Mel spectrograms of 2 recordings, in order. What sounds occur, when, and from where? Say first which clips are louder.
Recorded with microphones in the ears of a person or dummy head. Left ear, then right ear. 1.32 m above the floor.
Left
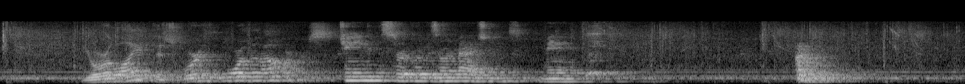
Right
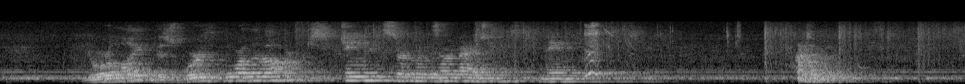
0.8 s a man speaking: left 3 dB; 55° left (ahead or behind), 0.9 m; by 3.3 s 40° left (ahead or behind), 2.5 m
3.4 s a man speaking: even; 75° left (ahead or behind), 4 m
5.8 s a gasp: right 4 dB; 70° right (ahead or behind), 0.9 m
8.0 s an explosion: left 3 dB; 85° left, 3.5 m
